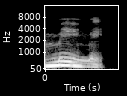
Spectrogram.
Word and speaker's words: 妹妹: Jadi kalau kita ngulang biasanya yang kedua dibaca nada 5 Bu. Jadi bacanya Mei Mei.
